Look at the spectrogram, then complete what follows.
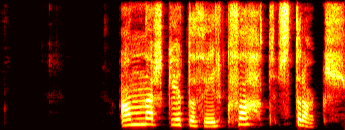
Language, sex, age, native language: Icelandic, female, 9, Icelandic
